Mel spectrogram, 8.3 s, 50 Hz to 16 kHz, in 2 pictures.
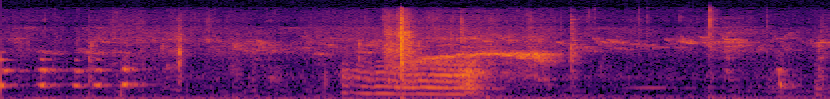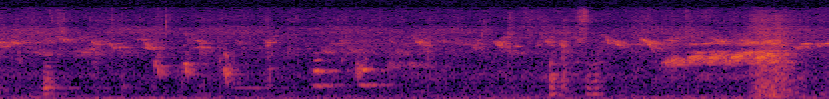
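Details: Polish layer hens, 21 weeks old, kept with a protective rooster: a few short clucks, then a loud rising-and-falling squawk with layered harmonics, later a second upward-sweeping call, over steady background hum.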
